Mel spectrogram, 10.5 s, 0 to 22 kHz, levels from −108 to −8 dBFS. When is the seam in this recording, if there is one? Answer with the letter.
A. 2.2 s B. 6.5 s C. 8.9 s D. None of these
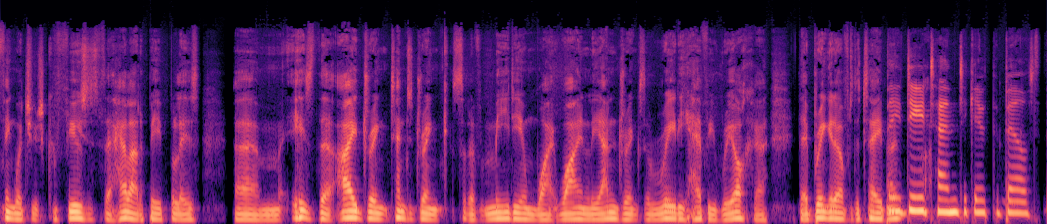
C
